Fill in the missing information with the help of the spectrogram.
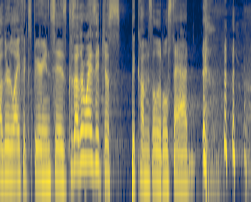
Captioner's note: laughs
